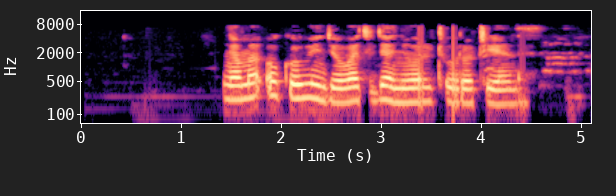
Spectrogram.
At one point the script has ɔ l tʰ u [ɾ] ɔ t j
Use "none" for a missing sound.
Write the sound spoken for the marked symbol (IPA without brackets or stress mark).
ɾ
